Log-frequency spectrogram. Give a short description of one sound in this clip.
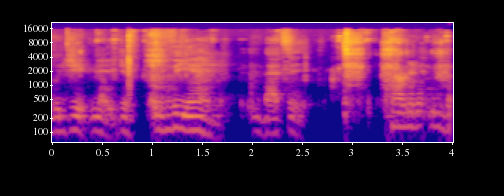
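A man chews and slurps food close up.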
